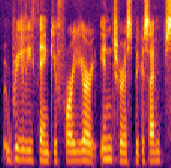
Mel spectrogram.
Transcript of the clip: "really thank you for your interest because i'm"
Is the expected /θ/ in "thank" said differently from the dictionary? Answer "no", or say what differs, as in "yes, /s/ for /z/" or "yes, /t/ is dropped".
no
